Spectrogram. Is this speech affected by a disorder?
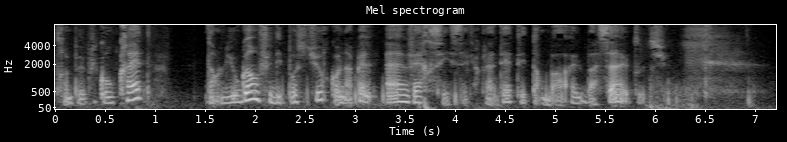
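No.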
